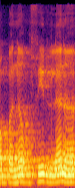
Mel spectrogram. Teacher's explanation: غین ساکن پہ اظہار ہے، را باریک پڑھیں گے کیونکہ اس سے پہلے فا کی نیچے زیر ہے. · لام کو جلدی اور باریک پڑھیں گے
